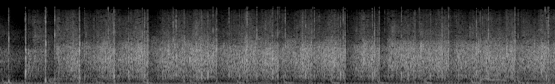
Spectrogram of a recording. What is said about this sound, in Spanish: En su memoria se ha guardado un minuto de silencio al inicio de la primera sesión de hoy en las Cortes de Aragón. Minuto de silencio que ha finalizado con estos aplausos.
